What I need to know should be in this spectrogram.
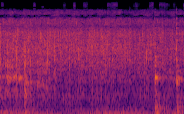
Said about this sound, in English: now you can hear that the sizzling has gone down a bit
